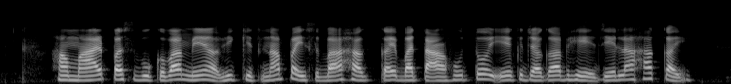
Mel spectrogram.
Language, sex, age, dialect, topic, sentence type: Magahi, female, 25-30, Central/Standard, banking, question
